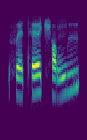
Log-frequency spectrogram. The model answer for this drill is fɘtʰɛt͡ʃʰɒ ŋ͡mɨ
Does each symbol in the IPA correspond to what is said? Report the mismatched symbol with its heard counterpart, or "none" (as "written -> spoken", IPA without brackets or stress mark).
ɘ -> ɛ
